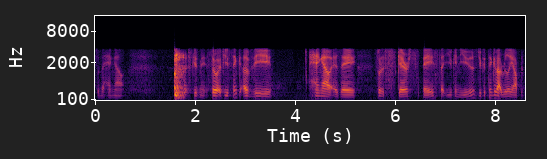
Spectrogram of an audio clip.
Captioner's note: clears throat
